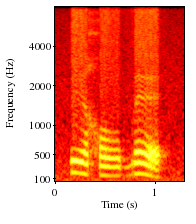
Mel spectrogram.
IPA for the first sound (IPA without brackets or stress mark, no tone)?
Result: ɪ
